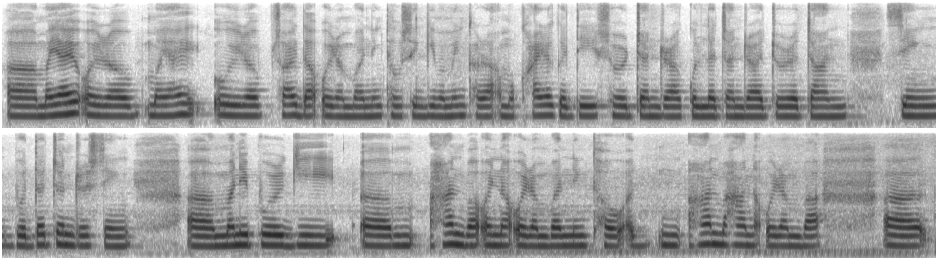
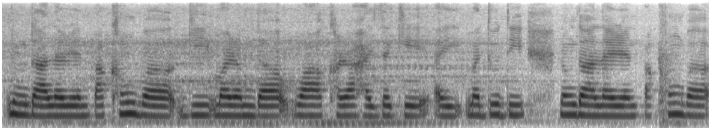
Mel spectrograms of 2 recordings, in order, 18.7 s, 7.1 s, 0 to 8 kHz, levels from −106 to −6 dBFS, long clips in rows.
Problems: low volume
